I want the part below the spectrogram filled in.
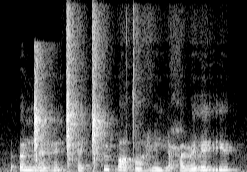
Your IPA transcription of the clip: ʔ œ˧ ŋ͡ǀ ɛ̃˨ ɦ ɛ̃˦ ǀʰ ɛ˨ ǀʰ ʉ˦ p ɤ˦˨ tˤ ĩ˨˦ ɦ ĩ˧ j i˧ ħ ə˨ ɭ ə˦ lʲ ɐ˦ rʲ ʉ˦

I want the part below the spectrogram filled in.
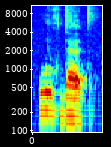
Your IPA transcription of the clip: w ɪ xʷ d æ t

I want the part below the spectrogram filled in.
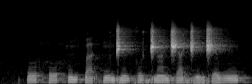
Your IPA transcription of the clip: k͡p o˨ h o˨ h ũ˧ k͡p a˨ k͡p ũ˨˦ d͡ʒ ɛ̃˦ k o˦ d͡ʒ ã˦ d͡ʒ a˧ d͡ʒ ɛ̃˨ d͡ʒ ɛ˧ w ũ˦

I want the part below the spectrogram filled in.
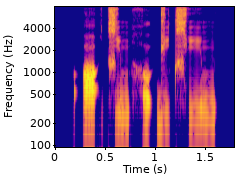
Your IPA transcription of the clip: ʔ ɑ ʔ t͡ɕ i m h o ʔ ɡ i t͡ɕʰ i m

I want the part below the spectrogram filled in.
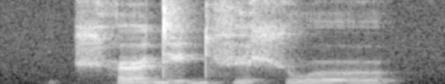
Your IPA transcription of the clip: t͡ʃʰ œ d i d fʲ a ʃ w ʊ

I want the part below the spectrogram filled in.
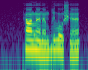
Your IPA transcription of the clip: k ã˧ l ɛ̃˨ ɾ ɛ̃˧ b i˧ l o˨ ʃ ɛ̃˨˦

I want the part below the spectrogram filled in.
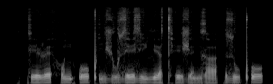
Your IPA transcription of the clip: k e ɭ ɛ h o n ʔ o pʼ i ʒ u z e z i lʲ a tʰ e ʒ ɛ n ɣ a | z u pʼ o

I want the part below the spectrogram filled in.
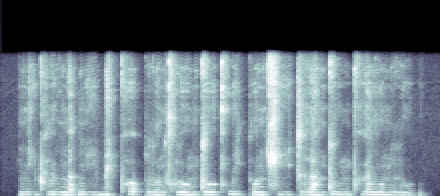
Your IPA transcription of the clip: n iː˧ pʰ l ɯ˧ ŋ n a˦˥ t̚ ŋ iː˦˥ b i˥˩ ʔ pʰ ɔ˦˥ ʔ p r o˨˩ n kʰ l o˦˥ m t oː˦˥ kʰ w i˥˩ t̚ ʔ o˦˥ n t͡ɕʰ iː˧ k r a˧ n t uː˧ m pʰ ɯ˧ a̯ ŋ o˧ m r u˨˩ ʔ

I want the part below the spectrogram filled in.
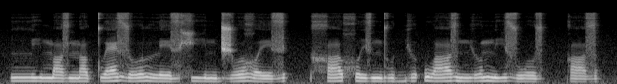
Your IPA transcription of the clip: lː i˨ m ɒ˨ z n ɒ˨ tʷ æ˨˥ z o˨˥ lː e˨ z x i˨ n d͡ʒ o˨˥ ʁʷ e˨ z | x ɒ˨˥ χʷ i˨ z n d u˨ bʲ o˨˥ ʔ w ɒ˨˥ z mʲ o˨˥ n i˨˥ z w o˨ z kː ɒ˨ z

